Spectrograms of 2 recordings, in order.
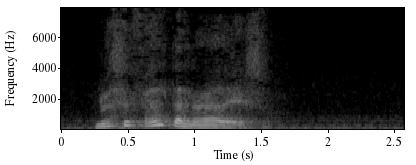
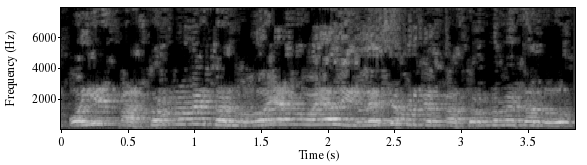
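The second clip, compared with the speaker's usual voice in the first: loud, high whiny churchgoer griping about the pastor, laughing; hammed-up offended member, high and loud with a laugh; mock complaint; 7 semitones higher, 13 dB louder, faster than usual. Feligrés quejándose del pastor. (feligrés ofendido quejándose del pastor, agudo y fuerte entre risas)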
